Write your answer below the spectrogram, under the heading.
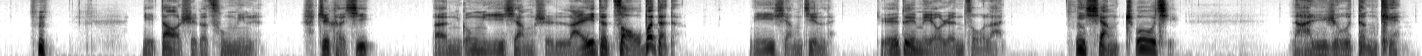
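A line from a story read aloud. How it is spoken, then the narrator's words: Cold sneer. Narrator (Chinese): 宫南雁冷笑着说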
